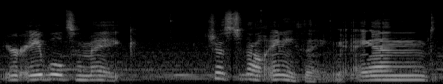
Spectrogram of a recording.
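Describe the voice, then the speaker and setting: A woman's voice: mid-range voice, slow pace, music in the background. A woman giving casual commentary on a game demo, thinking aloud informally as she goes. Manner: informal, thinking aloud while clicking through. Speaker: gaming video host.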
